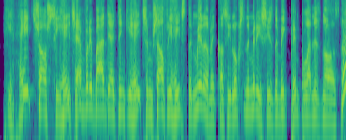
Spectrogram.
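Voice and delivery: ordinary delivery

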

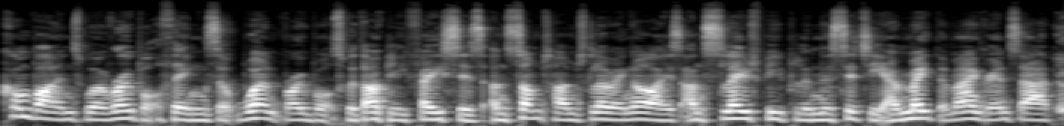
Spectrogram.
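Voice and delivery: ordinary delivery

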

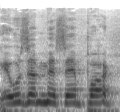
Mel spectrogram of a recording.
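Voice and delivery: very high, loud mock yell; hammed-up streamer shriek; screaming streamer. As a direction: imitate the gamer's screamed excuse. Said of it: "So that guy being like".

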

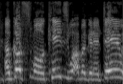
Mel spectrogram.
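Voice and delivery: high-pitched imitation of crying panic; mock crying. Imitating Sal crying over his small kids, mock crying. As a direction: retell it as a hammed-up tearful plea. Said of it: "He starts crying".

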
